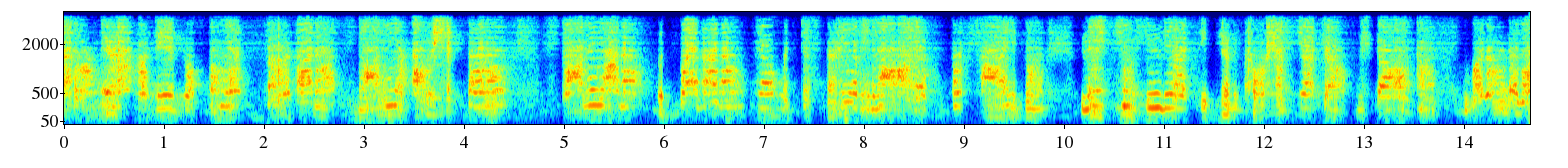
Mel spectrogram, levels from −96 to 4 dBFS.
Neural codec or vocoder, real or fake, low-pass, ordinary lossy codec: codec, 44.1 kHz, 0.9 kbps, DAC; fake; 3.6 kHz; none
